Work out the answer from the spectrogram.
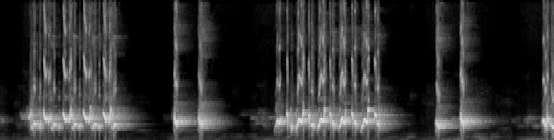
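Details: Sooty-headed bulbul singing briskly in a fighting style with ropel runs. Rapid bubbling whistled phrases come in short bursts separated by pauses, with single sharp notes between the bursts.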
